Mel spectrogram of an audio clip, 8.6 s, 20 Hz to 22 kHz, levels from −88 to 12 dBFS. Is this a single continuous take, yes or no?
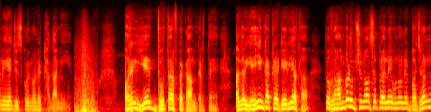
no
